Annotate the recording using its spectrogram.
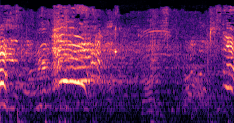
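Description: Indoor volleyball rally: the ball struck a few times and shoes squeaking on the court over crowd noise and faint voices.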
